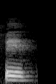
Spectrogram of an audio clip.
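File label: "ped", Spanish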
